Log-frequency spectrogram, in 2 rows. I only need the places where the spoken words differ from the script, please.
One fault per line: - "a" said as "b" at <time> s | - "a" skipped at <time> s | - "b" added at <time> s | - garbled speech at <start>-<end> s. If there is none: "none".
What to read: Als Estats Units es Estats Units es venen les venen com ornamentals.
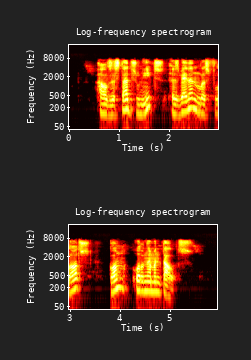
- "Estats Units es" skipped at 2.2 s
- "venen" said as "flors" at 2.9 s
